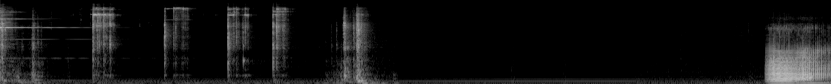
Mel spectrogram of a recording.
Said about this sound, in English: Oh, charming. Charming. Oh, that wasn't me. It was my fart.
